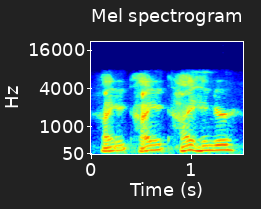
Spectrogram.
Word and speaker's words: Hechinger: Yeah, it's Fred Hechinger.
